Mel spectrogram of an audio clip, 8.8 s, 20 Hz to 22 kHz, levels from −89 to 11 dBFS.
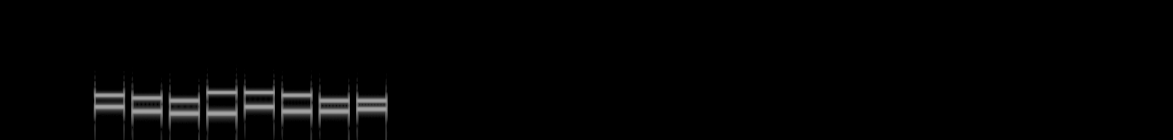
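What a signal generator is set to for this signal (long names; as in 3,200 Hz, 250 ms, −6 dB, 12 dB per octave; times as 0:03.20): touch tones "#51AD647", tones 220 ms, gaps 61 ms, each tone −23.5 dBFS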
